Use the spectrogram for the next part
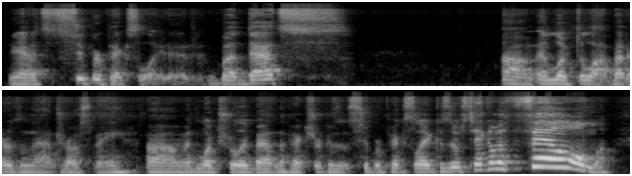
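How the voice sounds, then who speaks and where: A woman's voice: deep voice, animated, a little fast. A woman in her early forties chatting casually on a live stream, rambling and answering viewer comments. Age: 40s. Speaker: livestreamer.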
